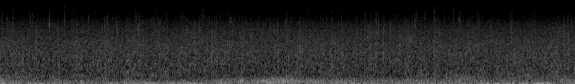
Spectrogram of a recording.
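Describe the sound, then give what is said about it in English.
Steady, dense rainfall hisses continuously while a low, distant rumble of thunder rolls underneath, swelling briefly midway before fading back into the downpour. No voices are heard. “Wow, this storm is getting extremely chaotic.”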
